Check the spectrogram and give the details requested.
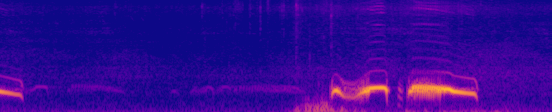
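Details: Decoy spotted dove for trapping. A clipped coo ends, then after a silence comes one loud phrase: a rising, bending coo and a long, steady coo that slides down at the end. A soft rustle is heard before it.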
